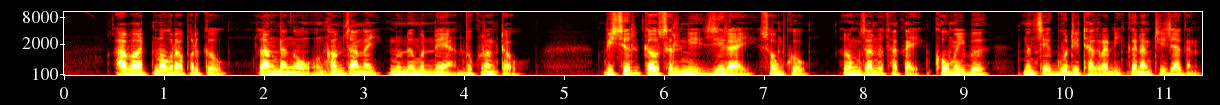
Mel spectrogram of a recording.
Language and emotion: Bodo, sad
